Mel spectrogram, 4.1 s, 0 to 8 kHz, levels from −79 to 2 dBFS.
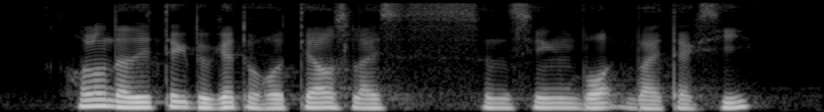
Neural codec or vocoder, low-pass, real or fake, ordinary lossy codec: none; 7.2 kHz; real; none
